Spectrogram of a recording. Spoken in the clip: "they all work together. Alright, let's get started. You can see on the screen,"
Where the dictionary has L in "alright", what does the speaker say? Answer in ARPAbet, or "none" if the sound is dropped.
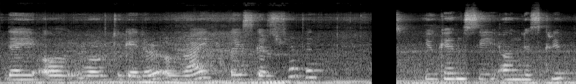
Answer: none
